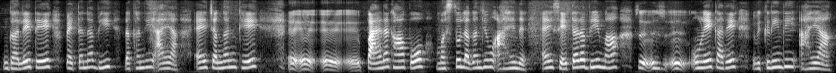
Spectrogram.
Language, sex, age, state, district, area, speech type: Sindhi, female, 30-45, Gujarat, Surat, urban, spontaneous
